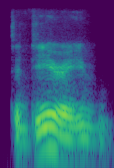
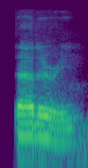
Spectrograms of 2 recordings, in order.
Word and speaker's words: dadirri: And Dadiri, I mean, a lot of people pronounce it dadirri, but I realize I've been pronouncing it the wrong way. Dadiri. Dadirri. Dadiri. Yeah, Dadiri. You can roll the R's at the end.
